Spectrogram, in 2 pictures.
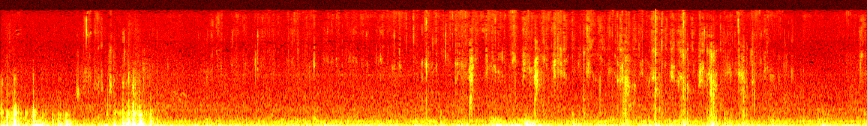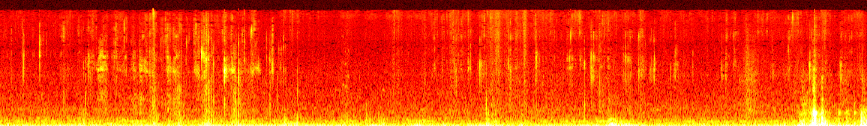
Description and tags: cat eat grass
Cat eating grass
